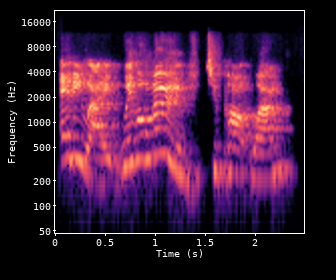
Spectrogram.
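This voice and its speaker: Bright enthusiastic woman hosting a webinar. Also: high-pitched, sing-song, a little slow, echoey room, rough recording. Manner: upbeat, enthusiastic introductions. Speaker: webinar host.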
